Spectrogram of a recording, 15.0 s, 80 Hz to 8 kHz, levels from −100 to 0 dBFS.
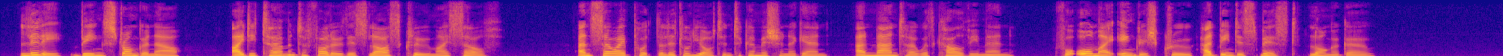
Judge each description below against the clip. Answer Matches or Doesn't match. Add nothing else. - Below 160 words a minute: Matches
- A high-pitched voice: Doesn't match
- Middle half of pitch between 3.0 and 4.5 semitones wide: Doesn't match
